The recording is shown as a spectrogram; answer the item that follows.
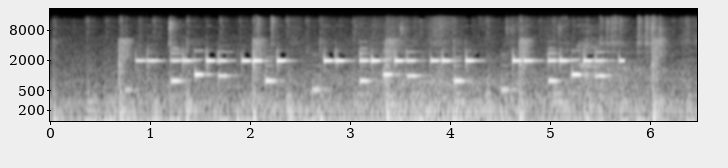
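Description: Mobile phone ringtone: a short electronic melody of high beeping notes, repeated three times about every two seconds, as an incoming call rings.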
